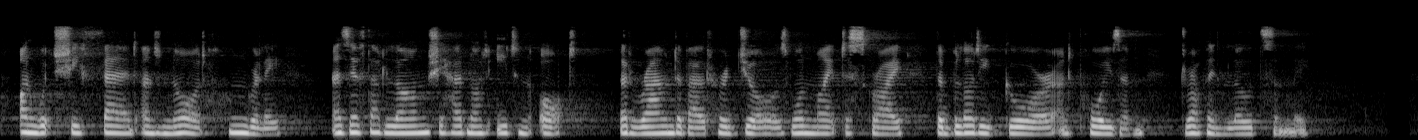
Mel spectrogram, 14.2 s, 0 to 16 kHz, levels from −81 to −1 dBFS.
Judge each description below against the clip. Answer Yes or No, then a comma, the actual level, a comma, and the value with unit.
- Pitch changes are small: Yes, narrow, 1.6 semitones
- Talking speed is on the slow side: Yes, slow, 130 wpm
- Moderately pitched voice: Yes, medium, 180 Hz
